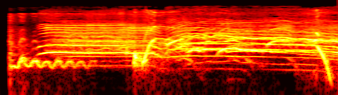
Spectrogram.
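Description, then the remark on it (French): A crowd at a competition where contestants throw or fly through the air screams and shouts together, high wavering voices overlapping in a loud, continuous din that stays intense for the whole few seconds, with some wailing cries rising and falling. “Crier et pleurer.”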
